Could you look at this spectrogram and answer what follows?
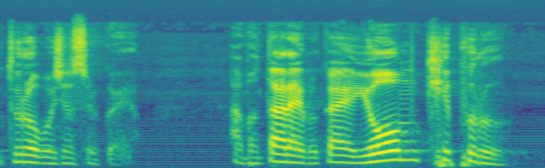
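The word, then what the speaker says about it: Yom Kippur: 욤 키푸르. 예, 좀 낯선 발음이죠.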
